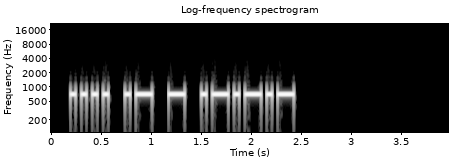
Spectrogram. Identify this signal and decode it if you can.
Morse code, heard as a keyed tone, about 22 wpm, 700 Hz. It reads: HAT.
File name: practice / 22wpm / Easy Sentences with Hints - 22wpm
